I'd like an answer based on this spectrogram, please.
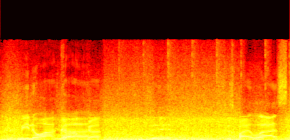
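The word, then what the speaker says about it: minoʻaka: Minoaka. Minoaka.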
